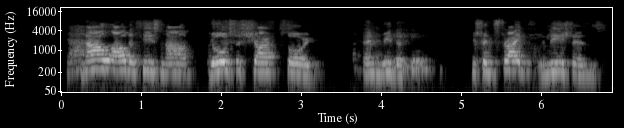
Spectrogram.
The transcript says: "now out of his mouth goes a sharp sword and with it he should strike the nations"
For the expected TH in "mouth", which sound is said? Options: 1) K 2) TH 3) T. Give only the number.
3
